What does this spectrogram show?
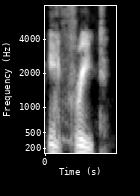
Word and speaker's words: Ifrit: has, like, vocals, but, they said Ifrit. Like that. So I was like, oh, that's how it's pronounced.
